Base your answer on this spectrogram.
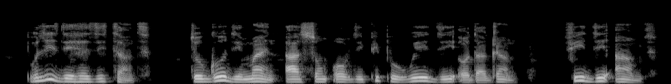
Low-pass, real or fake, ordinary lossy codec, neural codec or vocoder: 7.2 kHz; real; none; none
